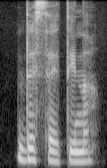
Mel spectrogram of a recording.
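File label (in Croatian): "desetina", Hrvatski; mreznik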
